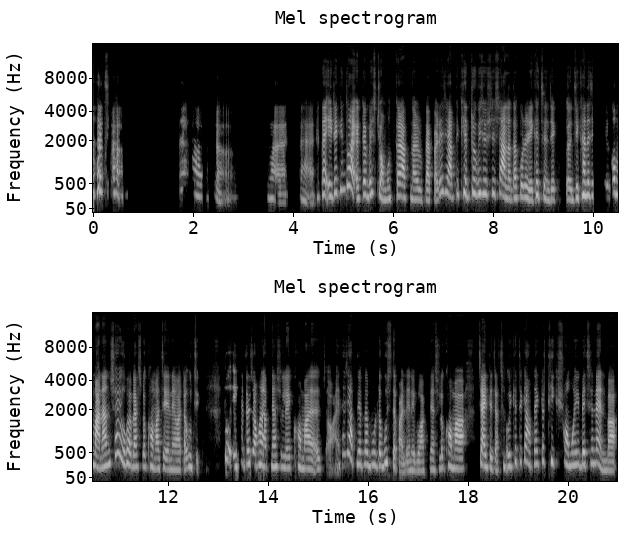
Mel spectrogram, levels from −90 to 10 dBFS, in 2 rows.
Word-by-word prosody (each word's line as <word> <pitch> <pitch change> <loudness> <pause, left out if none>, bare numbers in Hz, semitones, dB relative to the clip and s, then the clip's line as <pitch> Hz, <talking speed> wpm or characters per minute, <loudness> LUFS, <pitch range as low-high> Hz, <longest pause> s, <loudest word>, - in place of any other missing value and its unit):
আচ্ছা। 310 -3 -4 1.2
আচ্ছা। 275 - -9 1.1
হ্যাঁ, 145 -8 -5 0.4
হ্যাঁ। - - -7 0.2
হ্যাঁ, 285 -1 +4
এটা 295 +5 +1
কিন্তু 375 +5 -2 0.2
একটা 280 +7 0
বেশ 300 +3 0
চমৎকার 210 +6 +2
আপনার 200 -4 -3 0.2
ব্যাপারে 185 +9 -1
যে, - - -2
আপনি 245 +4 -9
ক্ষেত্র 300 -2 -1
বিশেষে 295 -1 -3
আলাদা 205 0 -1
করে 230 -1 0
রেখেছেন। 235 +1 -1
যেক 190 0 -3 0.2
অ - - -1
যেখানে 265 +5 +3
যেরকম 450 - -3
মানানসই, 265 - +4
ওভাবে 255 -4 +1
আসলে 230 0 -8
ক্ষমা 200 -5 +2
চেয়ে 180 -4 0
নেওয়াটা 170 +1 -1
উচিত। 215 - -11 0.5
তো 370 - 0
এই 225 - +1
ক্ষেত্রে 270 +3 -3
যখন 255 +1 +4
আপনি 220 +1 -11
আসলে 215 -3 -5 0.2
ক্ষমা 200 -4 +2
অ্যা 180 - +1 0.2
য - - -43
হয় - - -11
না - - -14
যে, - - +2
আপনি 265 - -9
আপনার 260 0 -3
ভুলটা 250 -1 -2
বুঝতে 290 -8 0
পারলেন 155 +4 -4
এবং 160 0 -6
আপনি 170 +3 -12
আসলে 200 +4 -8
ক্ষমা 200 -5 +5 0.4
চাইতে 220 -3 +7
চাচ্ছেন। 220 +4 -6
ওই 230 - -1
ক্ষেত্রে 310 0 -6
কি 320 - +2
আপনি 275 - -6
একটা 320 +4 -7
ঠিক 310 -4 -1 0.2
সময় 255 -1 0
বেছে 255 +2 0
নেন? 255 -11 +4
বা 160 - +6
240 Hz, 180 wpm, -24 LUFS, 205-280 Hz, 1.2 s, চাইতে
